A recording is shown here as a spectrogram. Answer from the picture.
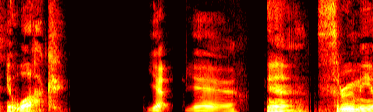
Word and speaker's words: Yhwach: And this guy's the most complicated name in the world, so it's spelled YHWACH. I'm like, all right. But it's almost pronounced like earwax, Iwak.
